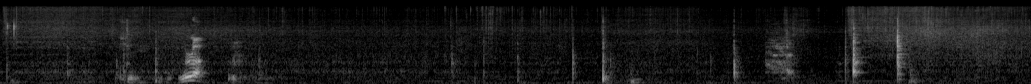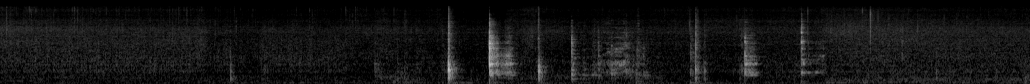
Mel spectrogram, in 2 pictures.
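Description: Hotteok sizzling as they fry in oil in a nonstick frying pan. A slotted spatula scrapes and clicks against the pan as the pancakes are pressed flat and turned, with single clicks near 6 s and around 8 to 9 s and a run of clicks in the last third.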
